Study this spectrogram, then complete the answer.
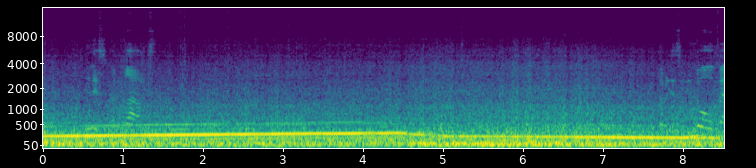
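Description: A Mk2 with a supercharged VR6 revs with a loud, steady, rising drone that drops at a mid-run gear change before climbing again, heard close up with road and wind roar underneath.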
